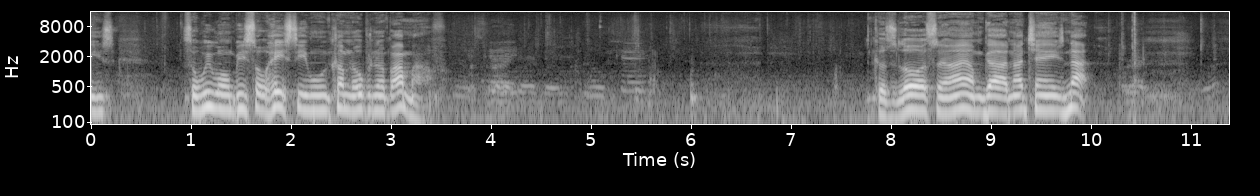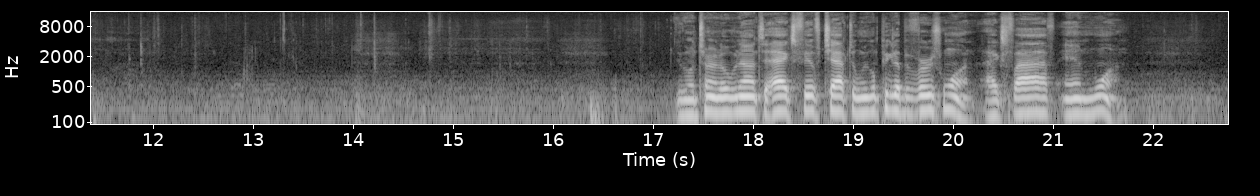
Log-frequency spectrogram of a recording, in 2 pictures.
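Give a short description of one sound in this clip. A man speaks calmly and slowly through a microphone, in short bursts with pauses.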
